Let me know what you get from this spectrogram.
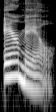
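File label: "airmail", English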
